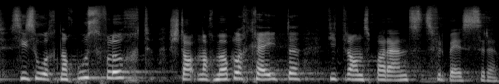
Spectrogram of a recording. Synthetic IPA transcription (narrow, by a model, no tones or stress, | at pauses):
sisuəχtnɑχusflɵχt | ʃtɑtnɑχmœɡləχkʰɛɪtəd̥it̪ɾɑnspɑɾænt͡st͡sfəɾbɛsəɾə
